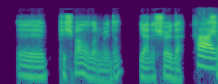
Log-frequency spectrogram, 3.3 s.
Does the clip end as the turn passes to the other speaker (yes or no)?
no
